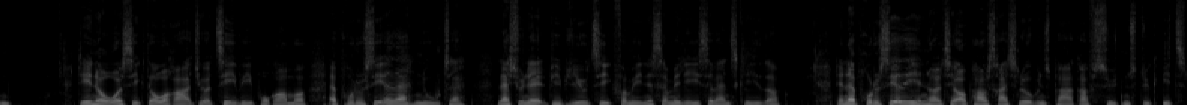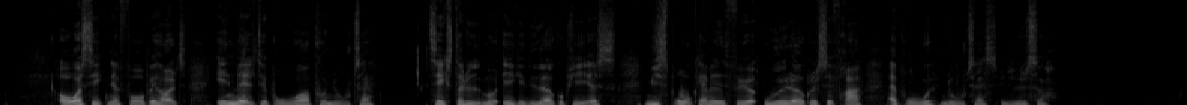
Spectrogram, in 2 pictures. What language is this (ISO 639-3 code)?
dan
